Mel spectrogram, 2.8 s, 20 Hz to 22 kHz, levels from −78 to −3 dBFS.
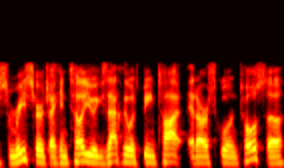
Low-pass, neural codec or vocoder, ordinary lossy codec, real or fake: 5.4 kHz; none; AAC, 48 kbps; real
